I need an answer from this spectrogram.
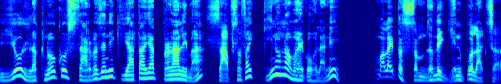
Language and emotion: Nepali, disgusted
